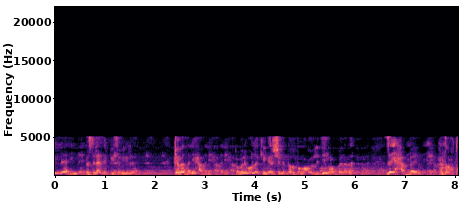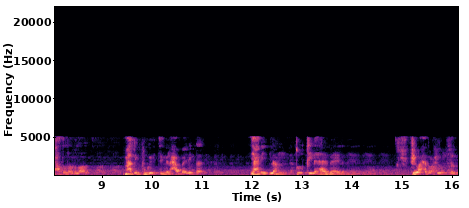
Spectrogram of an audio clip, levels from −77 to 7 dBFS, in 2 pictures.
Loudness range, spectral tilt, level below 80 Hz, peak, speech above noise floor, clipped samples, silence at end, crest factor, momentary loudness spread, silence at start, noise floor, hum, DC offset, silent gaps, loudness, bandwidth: 2 LU; -7 dB/octave; -50 dBFS; 0 dBFS; 21 dB; under 0.1%; 0 s; 18 dB; 18 LU; 0 s; -39 dBFS; none; under 0.1%; none; -18 LUFS; 5.4 kHz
